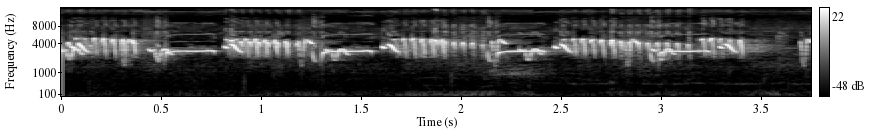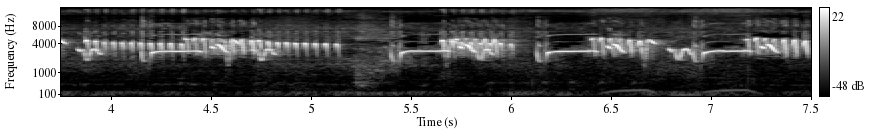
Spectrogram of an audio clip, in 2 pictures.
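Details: Prinia, locally called prenjak kepala merah, in a noisy call recording used as a lure to attract birds: rapid buzzy chattering trills, each closing with a short upturned whistled note, repeated almost without pause, over a faint low hum.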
